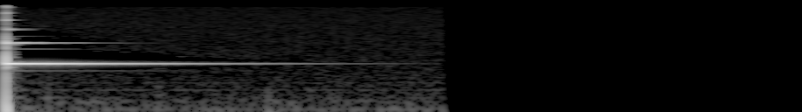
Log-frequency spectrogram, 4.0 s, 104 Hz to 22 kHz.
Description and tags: small elevator ding, no reverb
Recordists Peter Brucker / recorded 4/21/2019 / shotgun microphone / created by flicking a wine glass
ding, elevator, elevator-ding, short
